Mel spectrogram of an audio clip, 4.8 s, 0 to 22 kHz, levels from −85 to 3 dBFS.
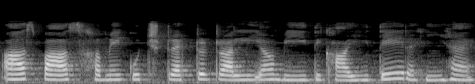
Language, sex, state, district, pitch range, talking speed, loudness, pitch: Hindi, male, Punjab, Fazilka, 215-235 Hz, 140 wpm, -17 LUFS, 225 Hz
